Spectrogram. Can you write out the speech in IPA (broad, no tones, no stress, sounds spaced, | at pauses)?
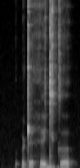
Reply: ʔ ʊ ʈ e h e dʲ ɯ k ə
